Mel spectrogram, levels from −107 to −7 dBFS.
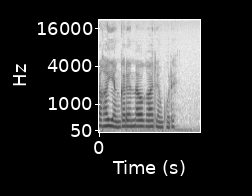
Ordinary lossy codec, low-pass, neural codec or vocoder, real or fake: none; none; vocoder, 44.1 kHz, 128 mel bands every 256 samples, BigVGAN v2; fake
